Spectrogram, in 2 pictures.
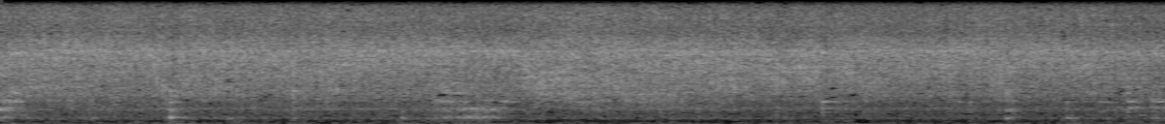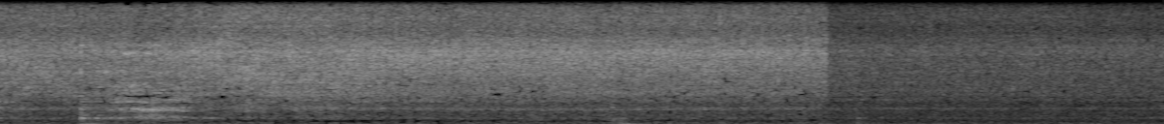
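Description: Chicken pieces sizzling as they fry in hot oil with sautéed garlic and onion in a pan, stirred now and then. The sizzle drops abruptly quieter about ten seconds in.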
